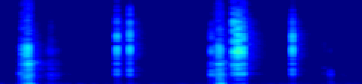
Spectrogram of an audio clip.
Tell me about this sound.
This is from a library of sounds I call "PET Sounds", after the plastic material PET that's mainly used for water bottles. This library contains various sounds/loops created by using waste plastic in an attempt to give this noxious material at least some useful purpose by acoustically "upcycling" it.
ecology, plastic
